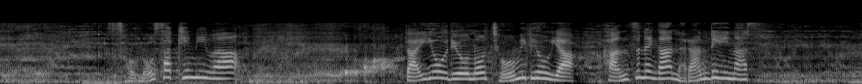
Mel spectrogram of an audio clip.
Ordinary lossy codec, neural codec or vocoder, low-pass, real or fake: none; codec, 16 kHz, 2 kbps, X-Codec, WavLM features, trained on Multilingual LibriSpeech; 7.2 kHz; fake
